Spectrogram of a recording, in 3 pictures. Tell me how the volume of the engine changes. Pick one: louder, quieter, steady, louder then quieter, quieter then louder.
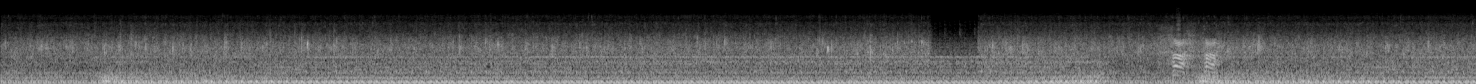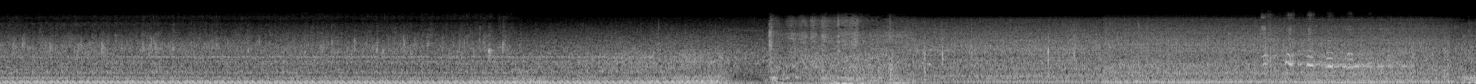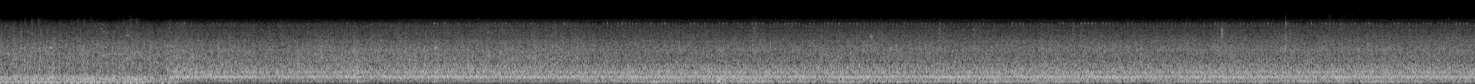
steady.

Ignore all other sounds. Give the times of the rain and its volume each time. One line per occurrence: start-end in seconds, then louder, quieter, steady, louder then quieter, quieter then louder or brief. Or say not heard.
0.0-44.2 steady.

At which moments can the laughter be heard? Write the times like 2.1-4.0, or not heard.
11.6-12.2, 27.4-28.8.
